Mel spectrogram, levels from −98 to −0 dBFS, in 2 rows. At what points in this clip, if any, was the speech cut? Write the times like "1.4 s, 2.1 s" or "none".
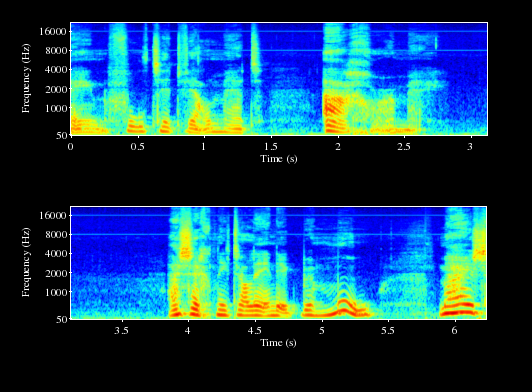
3.7 s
